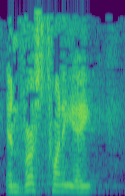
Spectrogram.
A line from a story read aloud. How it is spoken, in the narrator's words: he cried out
